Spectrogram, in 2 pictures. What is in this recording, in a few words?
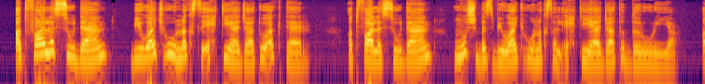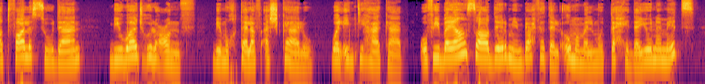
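Arabic, General, Sudanese; GoLocalise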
